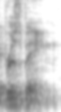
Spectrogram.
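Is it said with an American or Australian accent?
American. It is said with a nasal American accent.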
